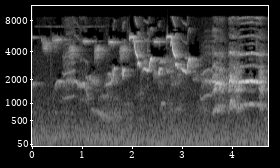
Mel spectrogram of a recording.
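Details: White-rumped shama from Indonesia singing while dancing with fanned tail; soft level whistles build into louder rising and falling slurred notes, ending in a sustained, buzzy, layered warble.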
